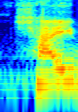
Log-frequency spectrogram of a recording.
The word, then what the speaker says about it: psi: এইটাকে বলতেছে হচ্ছে উচ্চারণ করতে হয় এরকম, সাই বলে উচ্চারণ করতে হয় আর কি, PSI। হ্যাঁ, উচ্চারণ করতে হয় এরকম PSI বা সাই নামে উচ্চারণ করতে হয় এটাকে।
